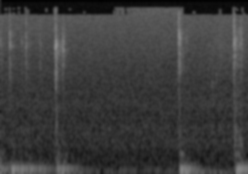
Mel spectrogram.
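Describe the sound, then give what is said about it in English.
Keys clatter on a computer keyboard as a search term is typed in, a few short bursts of quiet clicks separated by pauses, faint throughout. “I'm just gonna type in like e-commerce”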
